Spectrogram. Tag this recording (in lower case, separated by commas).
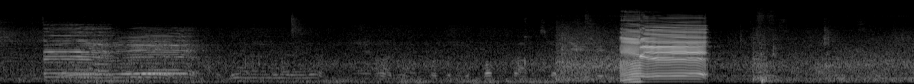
cattle mooing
